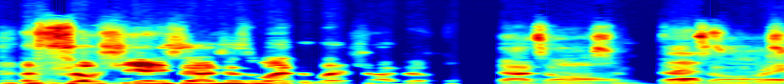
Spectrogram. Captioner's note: laughs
